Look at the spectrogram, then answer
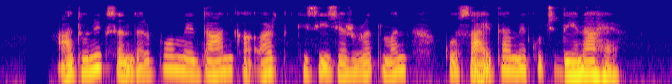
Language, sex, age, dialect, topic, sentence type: Hindi, female, 56-60, Marwari Dhudhari, banking, statement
